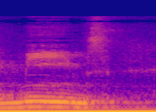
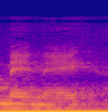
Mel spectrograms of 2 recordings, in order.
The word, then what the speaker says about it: meme: guys really quick about memes when I say memes M E M pronounced like team or dream it's not mayay okay a meme is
